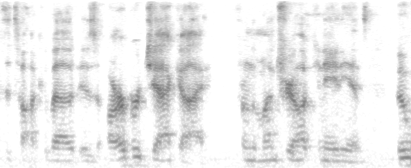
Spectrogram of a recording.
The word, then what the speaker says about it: Xhekaj: One guy we have to talk about is Arbor Jacki from the Montreal Canadiens, who, when you look at his name, you think, how on earth can we pronounce it?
